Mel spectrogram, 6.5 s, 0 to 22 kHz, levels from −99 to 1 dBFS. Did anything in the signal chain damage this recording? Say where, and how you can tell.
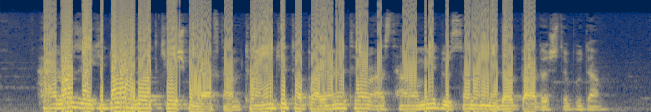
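Yes. Integer overflow, most likely in a fixed-point gain or sample-format conversion stage. It runs throughout this speech. Gain sits about 5 dB too high, so a few percent of samples exceed full scale. Those peaks wrap to the opposite sign, producing harsh cracks sharper than clipping.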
